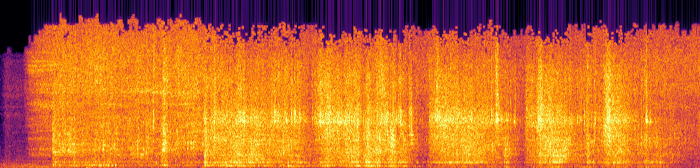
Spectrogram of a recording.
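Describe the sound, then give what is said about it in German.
Water runs steadily while small hard expanded clay pebbles are rinsed in it for a bottle garden, clattering and rattling, a continuous washing sound with bright splashing and gritty clicks, no voices. “Ein Vorteil durch das Abwaschen ist auch, dass der Blädon jetzt schon das Wasser speichert.”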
